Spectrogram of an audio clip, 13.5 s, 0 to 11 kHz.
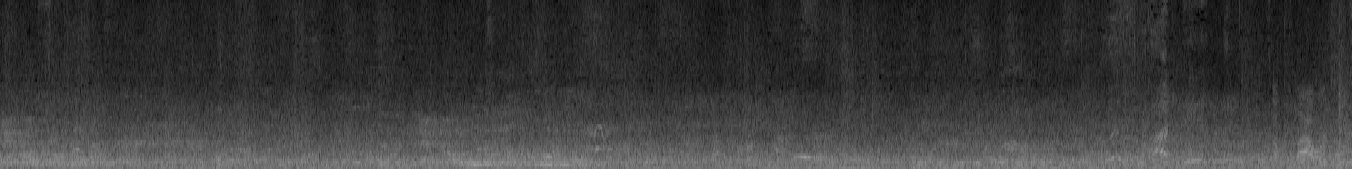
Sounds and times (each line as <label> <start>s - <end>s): lots of people eating 0.0s - 13.5s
